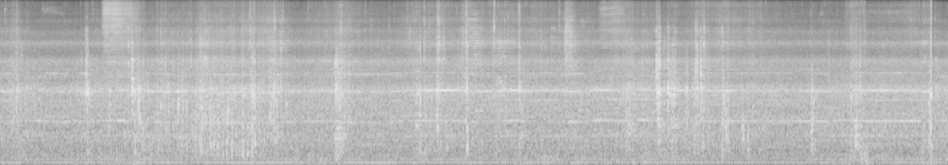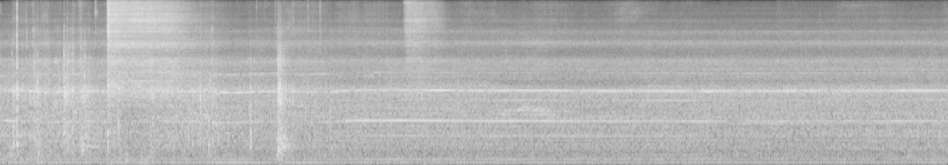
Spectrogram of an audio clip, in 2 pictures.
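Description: Grapple truck's hydraulic claw crushing and gathering a pile of bulk trash, with wood and debris cracking and snapping over the truck's running diesel engine and a steady high whine. A brief hiss about sixteen seconds in, and the cracking stops a couple of seconds later as the load is lifted.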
